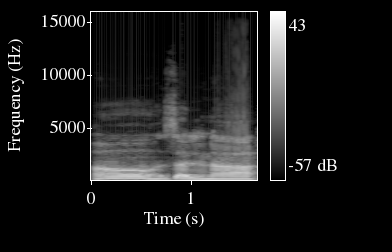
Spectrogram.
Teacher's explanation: نون ساکن کے بعد زا حرف اخفا میں سے ناک میں آواز چھپا کے پڑھیں گے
